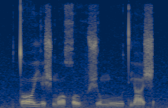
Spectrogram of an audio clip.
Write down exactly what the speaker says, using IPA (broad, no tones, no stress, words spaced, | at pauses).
tɔjɪʃ mɔχuvʃʊ mutjaʃ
